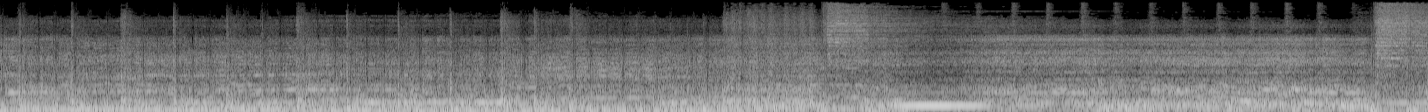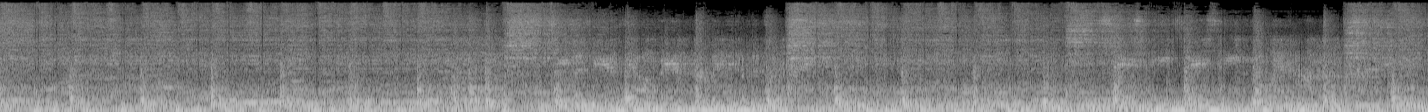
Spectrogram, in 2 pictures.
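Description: Live hard rock band playing: distorted electric guitars, bass guitar and drum kit. About ten seconds in, the drums and low end drop out, leaving a held note, and the full band comes back in about four seconds later.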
